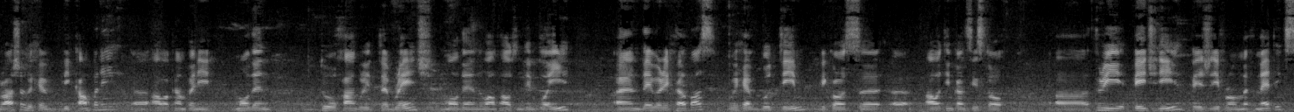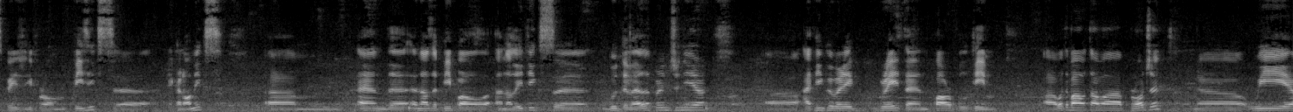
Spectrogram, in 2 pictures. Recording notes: I have to unfortunately warn you in advance about the varying quality of the audio files. Recording was quite challenging since I was in the noisy center of the event and alas not in the quiet eye of the storm!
